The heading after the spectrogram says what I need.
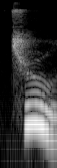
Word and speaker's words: through: lanjut ke kata depan Berikutnya ini dibacanya terus seolah in the bacanya true yang artinya melalui mirip dengan kata benar ya troll tapi tulisannya yang berbeda ini dibacanya true true ini kita akan lihat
